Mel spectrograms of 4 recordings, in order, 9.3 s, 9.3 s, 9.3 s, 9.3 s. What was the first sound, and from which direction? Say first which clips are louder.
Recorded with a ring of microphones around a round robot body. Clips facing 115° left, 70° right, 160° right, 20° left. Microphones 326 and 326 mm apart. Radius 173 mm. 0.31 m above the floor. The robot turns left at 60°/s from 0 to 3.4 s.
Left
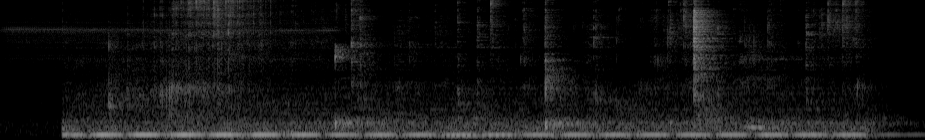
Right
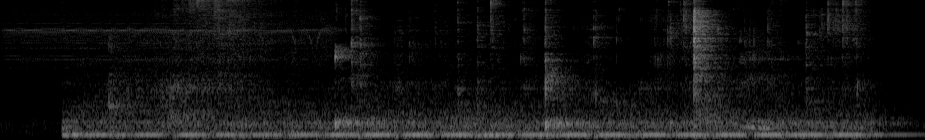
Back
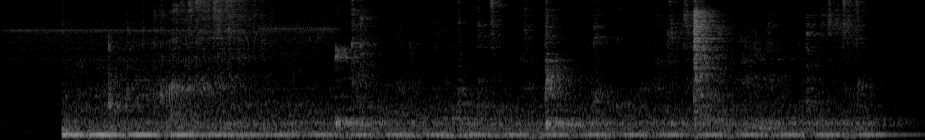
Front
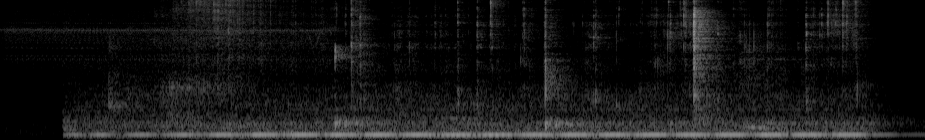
Chewing: left 3 dB, back 3 dB; 170° right.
